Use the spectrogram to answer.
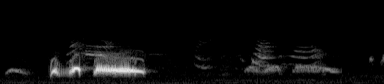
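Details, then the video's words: Decoy spotted dove singing to draw in wild doves: one strong phrase of two quick clipped notes and a drawn-out throaty coo, then quieter soft coos trailing after a pause. "tiếng cu mồi thúc bổi và gáy gọi hay// Tiếng cu gáy mồi chuẩn kích bổi nhanh nổi"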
